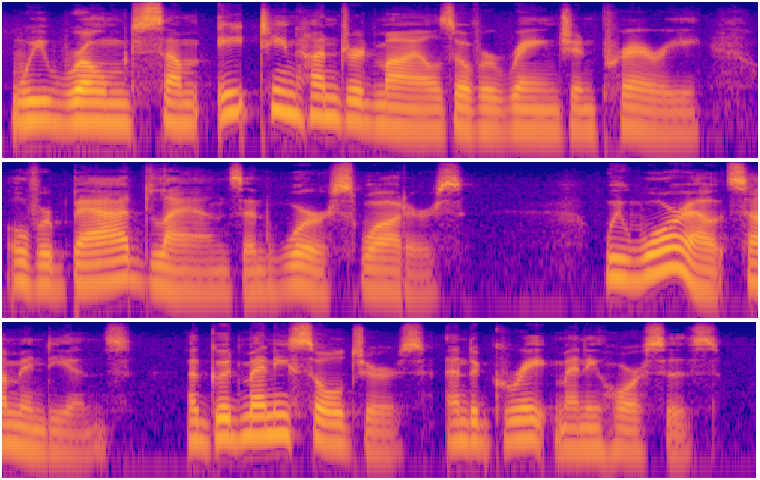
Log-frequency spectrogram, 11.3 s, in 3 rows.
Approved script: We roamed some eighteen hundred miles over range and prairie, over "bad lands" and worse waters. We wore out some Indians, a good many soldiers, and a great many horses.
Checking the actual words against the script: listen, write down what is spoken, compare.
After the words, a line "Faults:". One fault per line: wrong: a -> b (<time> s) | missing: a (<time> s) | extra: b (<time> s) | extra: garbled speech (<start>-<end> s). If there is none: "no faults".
We roamed some eighteen hundred miles over range and prairie, over "bad lands" and worse waters. We wore out some Indians, a good many soldiers, and a great many horses.
Faults:
no faults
